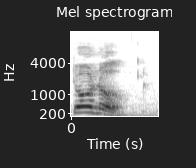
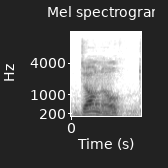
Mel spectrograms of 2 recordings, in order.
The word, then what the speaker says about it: Domhnall: Since Domhnall Gleeson's name will be coming up a lot with Star Wars 7 on the way, you should probably know that his first name is pronounced Donal. – Donal? – Donal. – Like donut.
